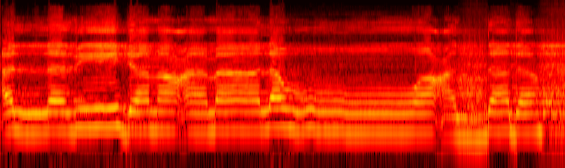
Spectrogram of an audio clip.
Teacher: ada fathatain bertemu dengan waw, itu idgham bi gunnah. Memasukkan huruf waw itu dengan dengung.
